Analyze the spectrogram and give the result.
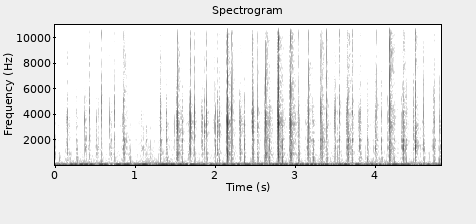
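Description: A fingertip taps and clicks the keys of a handheld black plastic scientific calculator with a hollow casing, held in one hand. A rapid run of short, dry plastic clicks peaks around 3.4 kHz with bright edges and almost no ring, over a steady low hum.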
